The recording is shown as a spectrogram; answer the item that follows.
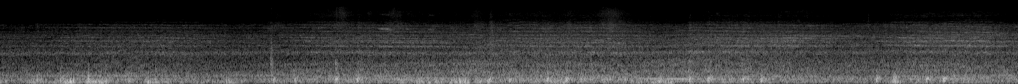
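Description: RegioJet passenger coaches rolling past close by, their wheels knocking irregularly over the track under a steady rumble.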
